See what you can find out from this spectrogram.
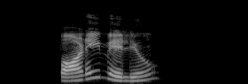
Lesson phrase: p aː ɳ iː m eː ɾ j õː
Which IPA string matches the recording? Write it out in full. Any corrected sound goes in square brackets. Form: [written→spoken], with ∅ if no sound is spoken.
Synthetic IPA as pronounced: p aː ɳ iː m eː [ɾ→l] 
